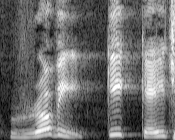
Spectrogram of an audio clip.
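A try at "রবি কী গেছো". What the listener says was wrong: नहीं रवि नहीं होता है, रोबी की गेछो।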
